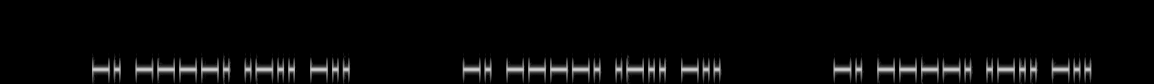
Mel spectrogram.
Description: Morse code, heard as a keyed tone, about 22 wpm, 700 Hz. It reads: N9LD N9LD N9LD
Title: USA Call Signs - 4 Characters - Repeated 3x - 22wpm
